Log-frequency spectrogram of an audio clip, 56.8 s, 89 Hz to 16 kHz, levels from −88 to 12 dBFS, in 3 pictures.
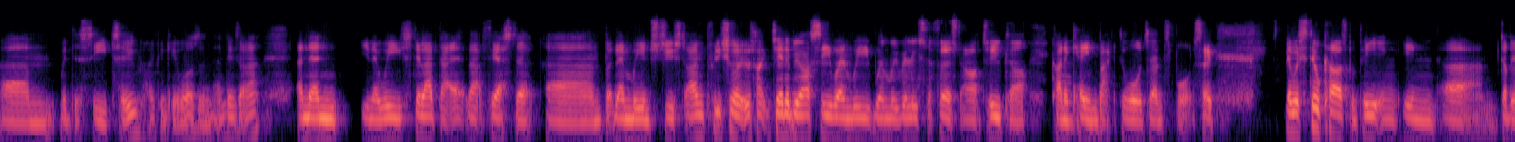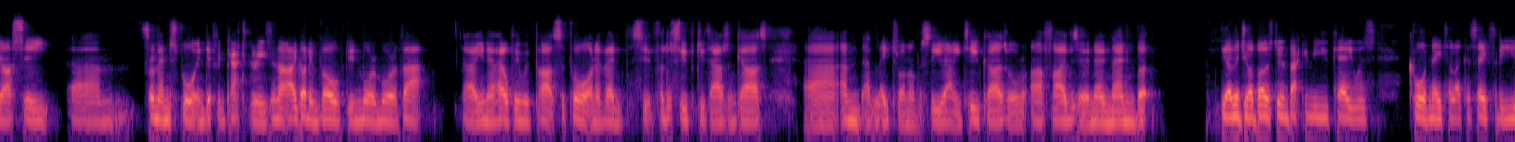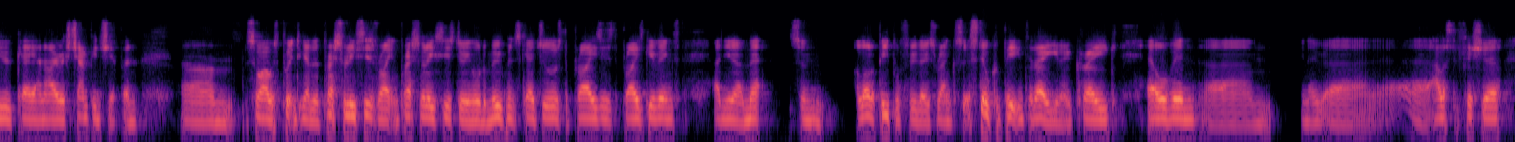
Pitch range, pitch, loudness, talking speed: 100-110 Hz, 105 Hz, -27 LUFS, 195 wpm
